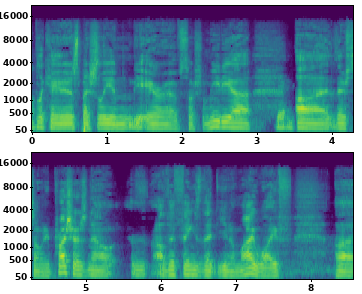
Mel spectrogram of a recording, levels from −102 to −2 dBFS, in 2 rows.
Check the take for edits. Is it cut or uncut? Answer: uncut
